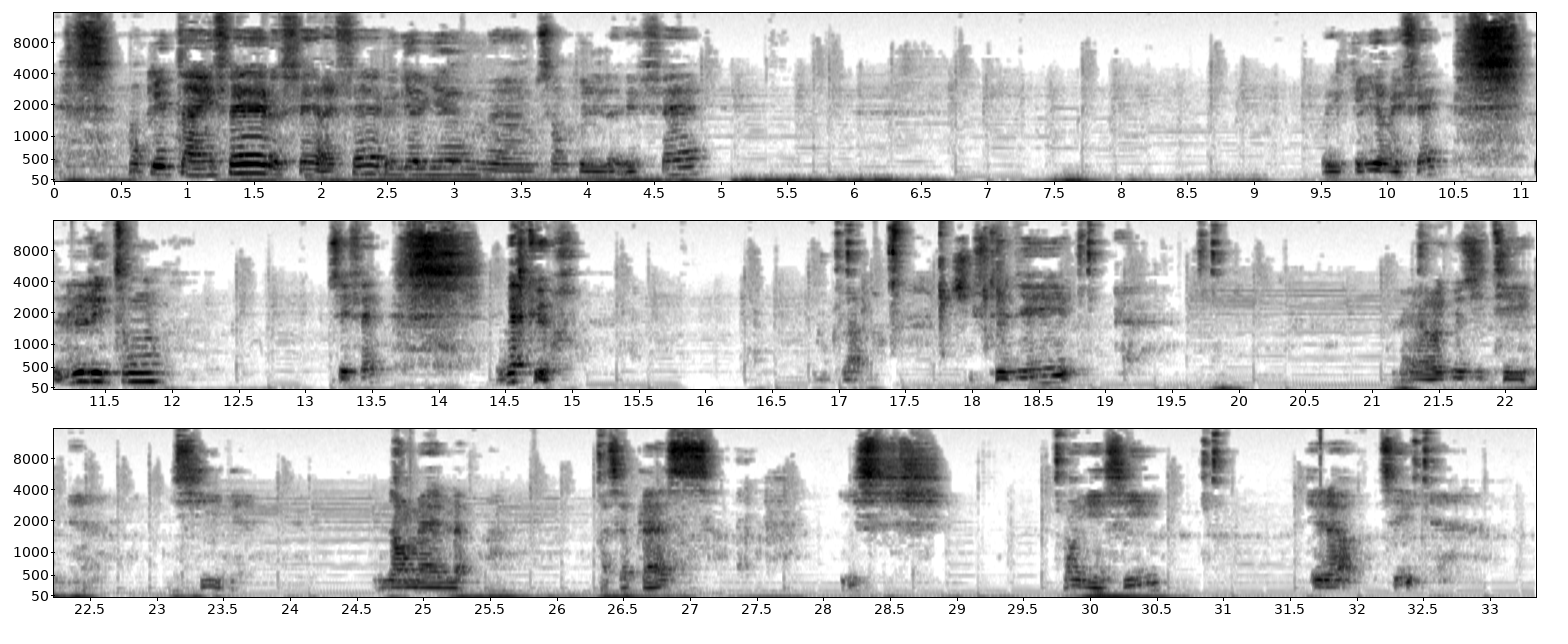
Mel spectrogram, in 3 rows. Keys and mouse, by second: 15.5 middle click, 17.4 click, 24.8 click, 26.9 middle click, 28.6 click, 30.9 click, 32.5 click.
